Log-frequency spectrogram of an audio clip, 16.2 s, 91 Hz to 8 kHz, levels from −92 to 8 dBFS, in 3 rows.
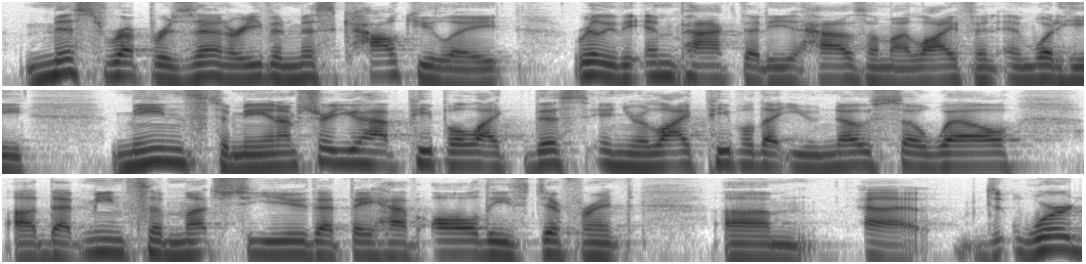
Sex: male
